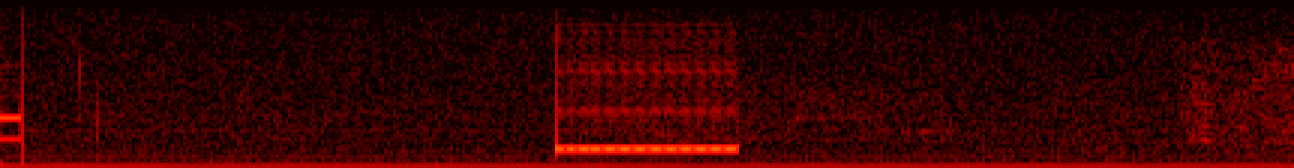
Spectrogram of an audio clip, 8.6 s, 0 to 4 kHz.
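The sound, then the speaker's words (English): Phone keypad tone from pressing 1 on an automated phone menu, a single steady electronic tone lasting about a second on an otherwise quiet line. “For all other inquiries, press 1 to continue.”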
